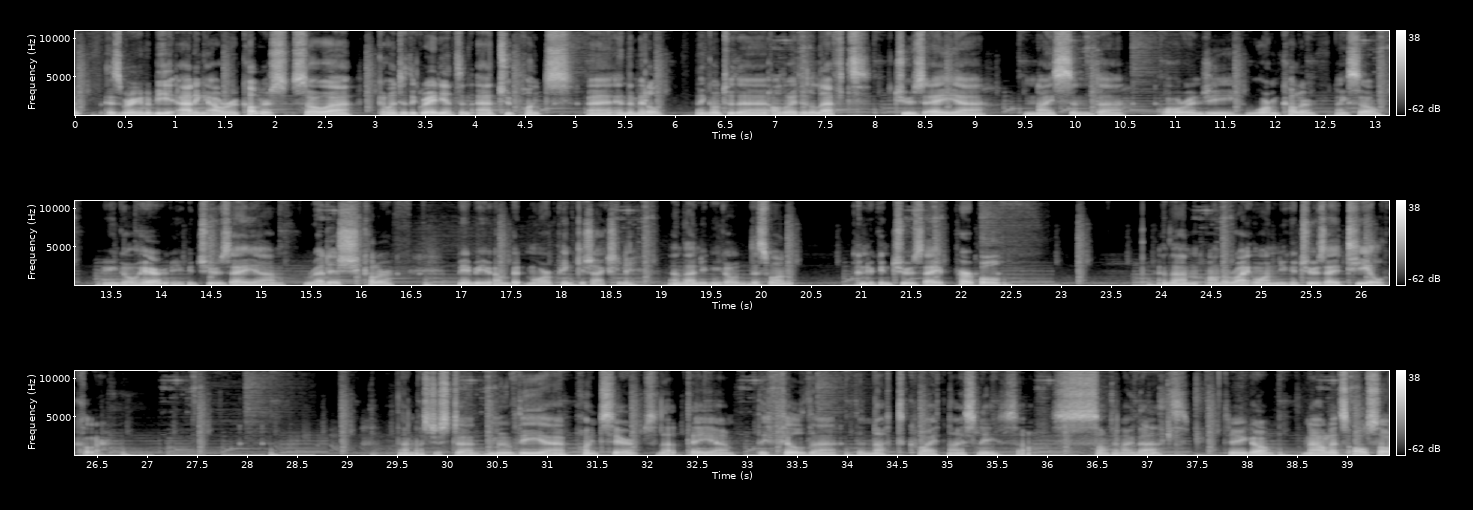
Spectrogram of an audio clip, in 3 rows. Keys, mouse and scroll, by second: 2.1 click, 3.2 click, 3.8 click, 5.0 click, 7.2 click, 8.7 click, 9.8 click, 10.3 click, 10.6 click, 11.5 click, 12.5 click, 13.3 click, 14.0 click, 15.3 click, 16.1 click, 16.5 click, 19.9 click, 20.5 click, 21.5 click, 23.3 click, 24.1 click, 25.5 click, 27.1 click, 28.0 click, 29.1 click, 29.2 middle click, 31.2 click, 34.0 click, 37.0 click, 37.2 ctrl+f, 37.2 ctrl+click, 37.5 ctrl+s, 38.3 click, 38.4 click, 38.4 alt+scroll, 39.3 click.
